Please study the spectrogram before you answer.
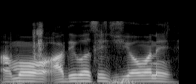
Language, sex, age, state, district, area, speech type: Odia, male, 45-60, Odisha, Koraput, urban, spontaneous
